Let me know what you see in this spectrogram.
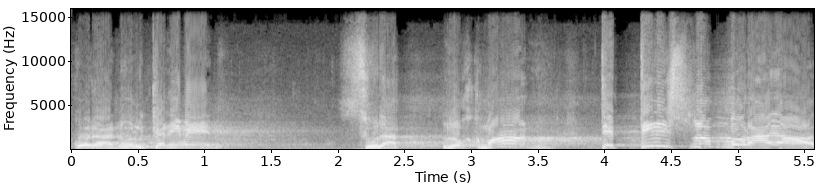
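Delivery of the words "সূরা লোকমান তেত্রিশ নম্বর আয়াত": slow, high proclamation; drawn-out preacher's shout; emphatic citation. Real, not acted. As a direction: announce the proof in a rising cry. Preacher proclaims his scriptural proof.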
